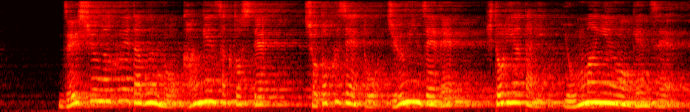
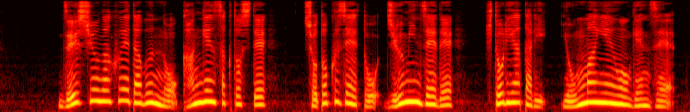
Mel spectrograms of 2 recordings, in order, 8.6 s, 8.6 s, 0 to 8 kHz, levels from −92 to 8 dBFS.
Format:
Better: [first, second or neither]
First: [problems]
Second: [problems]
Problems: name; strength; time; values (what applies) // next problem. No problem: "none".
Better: second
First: room echo; dies away in 2.7 s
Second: none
